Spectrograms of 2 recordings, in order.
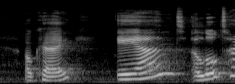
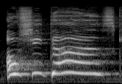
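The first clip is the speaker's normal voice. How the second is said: high, slow, louder oh of surprise; surprised; 12 semitones higher, 6 dB louder, slower than usual. Real, not acted. Reading a viewer's comment, real surprise. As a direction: caught off guard, delighted. Reacting to live chat.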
